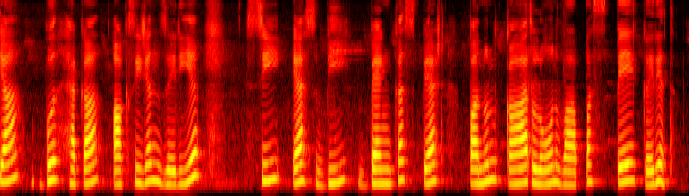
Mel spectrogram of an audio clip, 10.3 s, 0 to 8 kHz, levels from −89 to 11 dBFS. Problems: constant background noise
